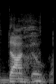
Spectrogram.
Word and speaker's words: Don Doko: It's Don Doko. Dude, it's literally a word. Just learn it. It's three syllables.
